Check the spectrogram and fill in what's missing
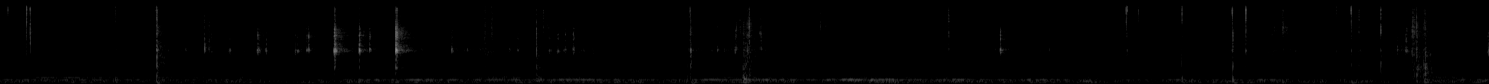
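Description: A metal blade carves slices off a solid, egg-shaped pale green soap bar with a cream core and green glitter, held in the hand. Quiet, crisp scraping cuts and sharp bright clicks come at an irregular pace over a faint steady background hum.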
